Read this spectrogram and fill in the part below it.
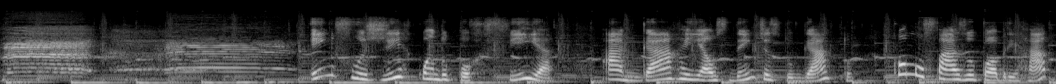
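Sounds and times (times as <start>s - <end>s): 
sheep bleating: 0.0s - 3.1s
speech: 3.1s - 10.5s.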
